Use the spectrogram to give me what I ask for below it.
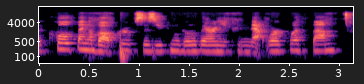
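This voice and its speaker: Her voice carries a somewhat breathy quality. The one talking is a woman. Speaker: marketing and PR consultant, guest speaker. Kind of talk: presentation on digital marketing. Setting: video call. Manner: animated.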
